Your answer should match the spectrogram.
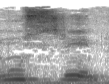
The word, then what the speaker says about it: মসৃণ: ময়ের সাথে একটা অ আছে, দন্তস্বয় ঋকার মূর্ধন্য মুসৃণ, তাহলে মসৃণ শব্দের উচ্চারণ হবে ঠিক এরকম ম কর্ম দন্তস্বয় হসন্ত দন্তস্বয় ঋকার দন্তন্য মসৃণ।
